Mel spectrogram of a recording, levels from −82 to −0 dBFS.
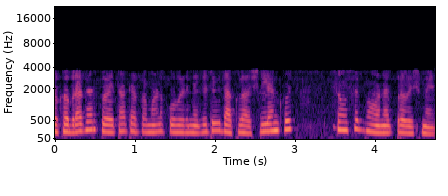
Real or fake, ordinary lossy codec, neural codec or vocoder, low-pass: fake; none; codec, 44.1 kHz, 7.8 kbps, DAC; 3.6 kHz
